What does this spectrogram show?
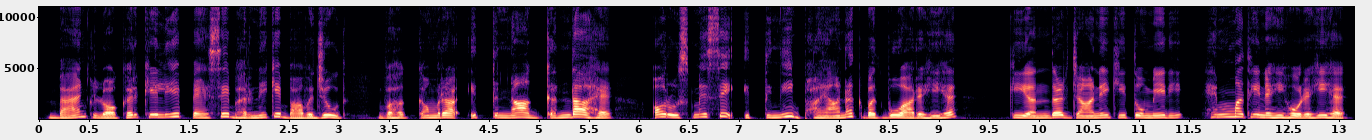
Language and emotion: Hindi, disgusted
